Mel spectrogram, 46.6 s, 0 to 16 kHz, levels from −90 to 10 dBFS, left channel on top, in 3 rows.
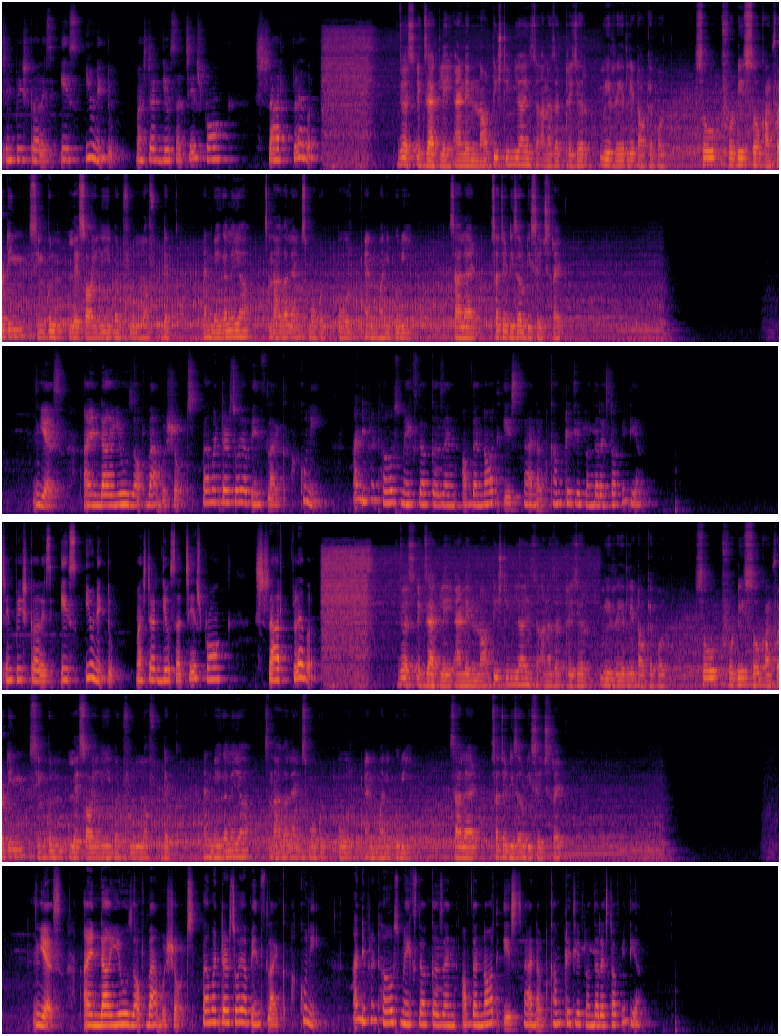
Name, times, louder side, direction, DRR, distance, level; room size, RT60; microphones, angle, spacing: voice 1, 0.0-2.2 2.7-4.4 5.1-6.2 31.7-37.3 38.1-43.8, right 4 dB, 45° right, 10 dB, 0.3 m, -29 dB
sound 1, 6.4-12.0, right 6 dB, 75° right, 0.9 m, -43 dB
voice 2, 7.9-13.3 13.9-18.9 19.6-20.5 20.9-22.0 22.3-23.8 24.5-25.0 25.3-26.7, left 1 dB, 25° left, 7 dB, 0.5 m, -30 dB
Aircraft, 8.9-28.8, left 2 dB, 60° left, 0.8 m, -40 dB
7.5 x 6.5 x 3.1 m, 0.75 s
head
